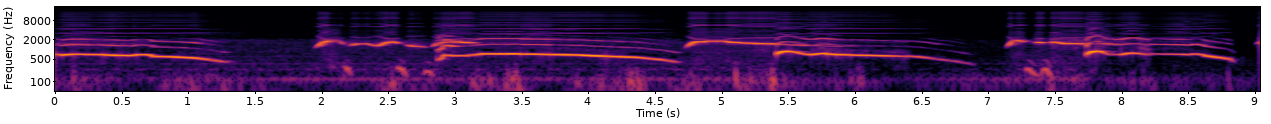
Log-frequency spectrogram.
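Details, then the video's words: Dog 'singing' in long, clear howls that slide steadily downward in pitch, three drawn-out phrases each starting high and falling, separated by short pauses. "THE SINGING DOG"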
